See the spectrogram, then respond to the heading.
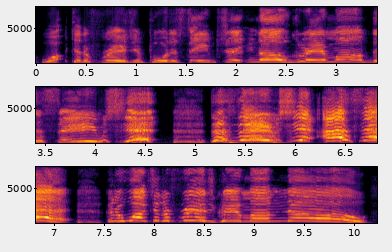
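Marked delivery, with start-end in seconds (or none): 2.2-10.2 slow, very high, loud mock sobbing; hammed-up crying wail. Cousin overplaying the trick to grandma, slow wailing cry. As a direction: drag out the fake cry like a busted kid. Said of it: "my cousin going dicky".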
